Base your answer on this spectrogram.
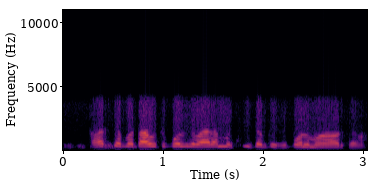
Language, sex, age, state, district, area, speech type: Maithili, male, 18-30, Bihar, Supaul, urban, conversation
